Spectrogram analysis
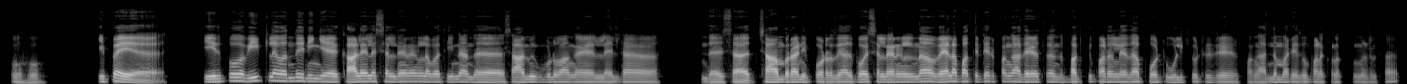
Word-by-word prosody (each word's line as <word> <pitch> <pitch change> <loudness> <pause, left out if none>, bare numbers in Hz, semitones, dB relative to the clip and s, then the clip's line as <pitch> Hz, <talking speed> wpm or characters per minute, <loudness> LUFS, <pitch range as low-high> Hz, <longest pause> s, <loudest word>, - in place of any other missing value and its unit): ஓஹோ! 95 -2 -7 0.7
இப்ப 125 +5 -1 1.0
இது 130 +1 +4
போக 165 0 +3
வீட்ல 170 +2 +2
வந்து 160 +1 +1
நீங்க 140 -1 +1 0.2
காலையில 135 +3 +5
சில 125 -1 -1
நேரங்கள்ல 130 -1 0
பார்த்தீங்கன்னா, 125 +1 -2
அந்த 115 0 -2 0.3
சாமி 115 +2 +2
கும்பிடுவாங்க 115 -1 -3 0.2
இல்லனா, 105 +1 -3 0.7
இந்த 100 +1 -3 0.2
சா 110 - +2 0.3
சாம்பிராணி 120 0 +4
போடுறது, 110 -1 -1
அதுபோக 120 +3 0
சில 120 0 0
நேரங்கள்லாம் 125 +2 +2
வேலை 130 +3 +5
பார்த்துட்டே 135 +1 -2
இருப்பாங்க. 130 +1 -3
அதே 125 0 +2
இடத்தில 125 0 -3
அந்த 115 -1 -10
பக்தி 115 +3 -8
பாடங்கள் 120 -1 0
ஏதா 120 +1 0
போட்டு 115 -1 -4
ஒலிக்க 110 +1 -8
வுட்டுட்டே 105 0 -6
இருப்பாங்க. 95 0 -10
அந்த 115 +3 -6
மாரி 115 -1 -3
எதுவும் 105 0 -8
பழக்கவழக்கங்கள் 95 -1 -9
இருக்கா? 90 - -11
120 Hz, 170 wpm, -23 LUFS, 110-130 Hz, 1.0 s, காலையில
